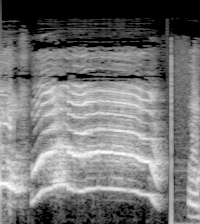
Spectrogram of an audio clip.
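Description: A man's high-pitched scream, one long held cry of over a second that ends abruptly, followed near the end by a sharp click.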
